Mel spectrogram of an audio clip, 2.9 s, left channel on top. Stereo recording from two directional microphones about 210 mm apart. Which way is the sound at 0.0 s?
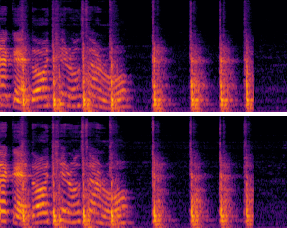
15° right (ahead or behind).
